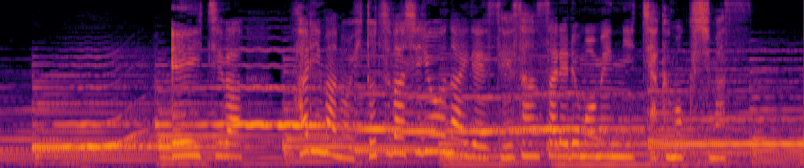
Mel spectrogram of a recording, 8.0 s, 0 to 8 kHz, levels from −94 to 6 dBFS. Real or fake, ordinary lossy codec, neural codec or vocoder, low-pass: real; none; none; none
